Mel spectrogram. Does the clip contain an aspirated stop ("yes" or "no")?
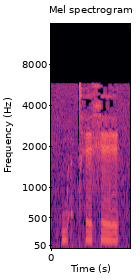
yes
